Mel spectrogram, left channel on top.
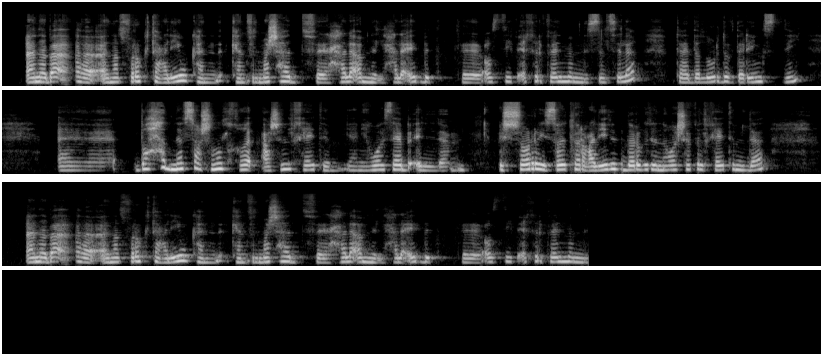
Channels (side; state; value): right; drops out; at 5.9 s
